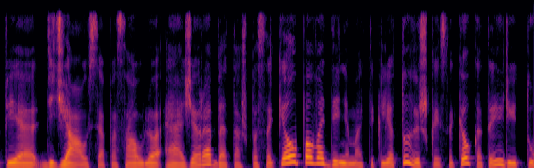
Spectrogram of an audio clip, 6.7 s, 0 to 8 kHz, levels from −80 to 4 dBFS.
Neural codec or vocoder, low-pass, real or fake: vocoder, 44.1 kHz, 80 mel bands, Vocos; 7.2 kHz; fake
